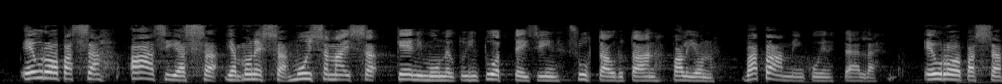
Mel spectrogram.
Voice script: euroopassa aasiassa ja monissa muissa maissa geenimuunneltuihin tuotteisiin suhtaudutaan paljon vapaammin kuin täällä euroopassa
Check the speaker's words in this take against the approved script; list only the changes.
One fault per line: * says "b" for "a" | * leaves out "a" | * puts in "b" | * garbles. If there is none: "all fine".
all fine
